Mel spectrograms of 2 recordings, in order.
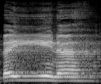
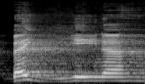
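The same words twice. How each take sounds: First: The doubled 'yy' sound is rushed over quickly. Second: The doubled 'yy' sound is held clearly. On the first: The speaker calls it wrong. "jangan kita baca karena kita hanya berlalu aja" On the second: The speaker calls it right. "Tidak, bayyinah, bayyinah, yi. Ya, terucap yi"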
